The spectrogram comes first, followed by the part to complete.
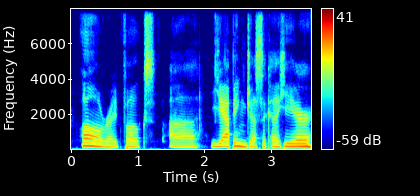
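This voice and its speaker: Soft-spoken and fairly low in pitch, a woman talks at a very slow pace in a monotone, flat intonation, with a dry, close sound, no echo, and a very clean recording over a silent background. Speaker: gaming streamer. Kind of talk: gameplay commentary.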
